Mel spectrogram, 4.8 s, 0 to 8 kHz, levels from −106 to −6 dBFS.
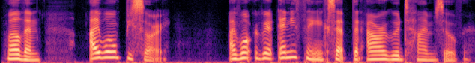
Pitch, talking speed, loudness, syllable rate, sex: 205 Hz, 200 wpm, -19 LUFS, 6.5 syllables/s, female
